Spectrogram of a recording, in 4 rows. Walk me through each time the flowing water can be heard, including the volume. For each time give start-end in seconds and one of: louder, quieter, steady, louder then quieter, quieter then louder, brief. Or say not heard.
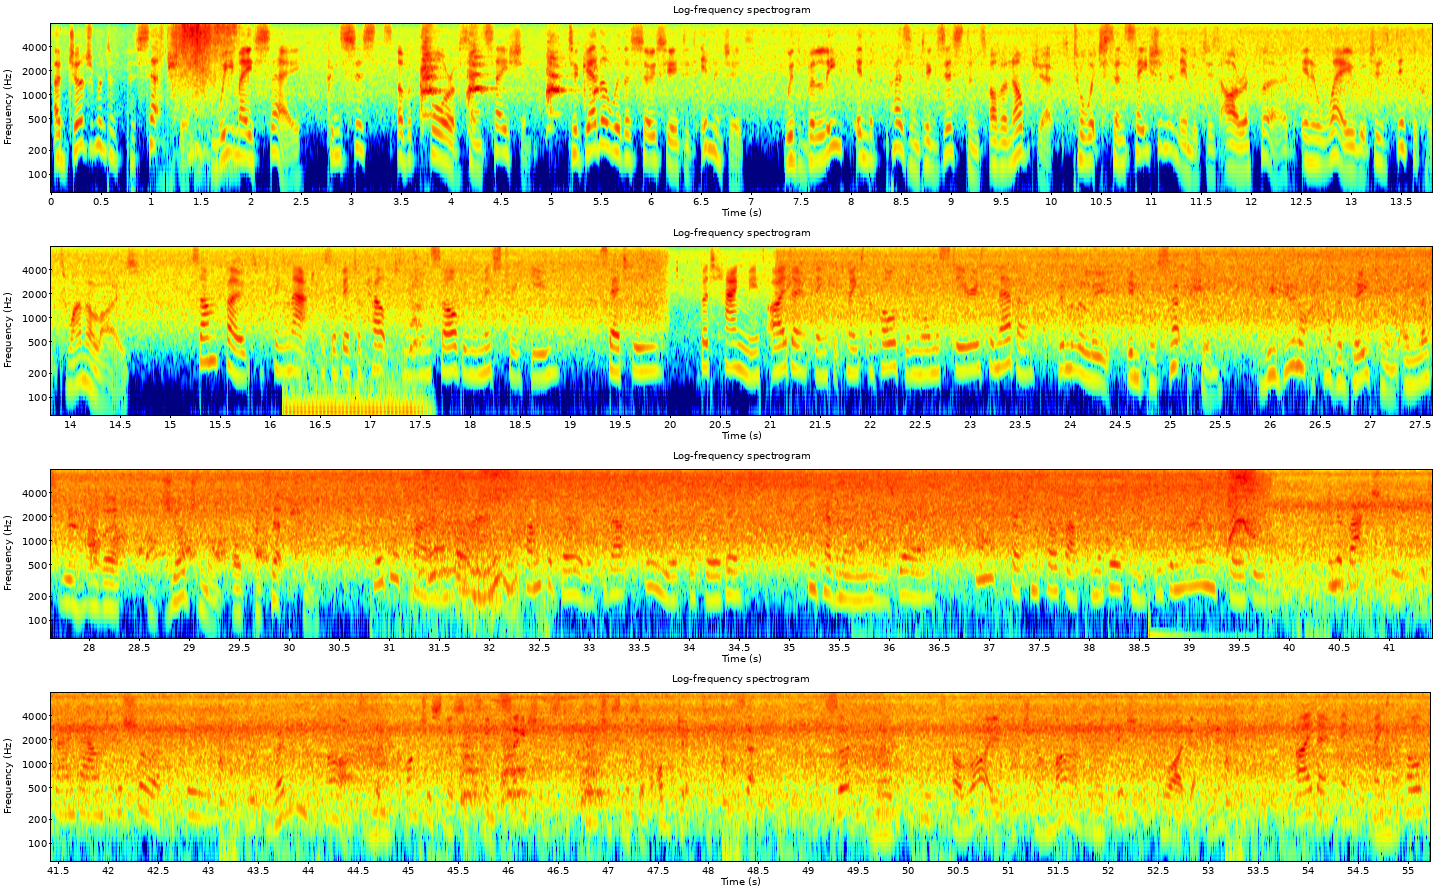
0.0-55.1 louder.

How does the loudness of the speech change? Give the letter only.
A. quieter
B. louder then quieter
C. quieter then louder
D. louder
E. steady
E.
